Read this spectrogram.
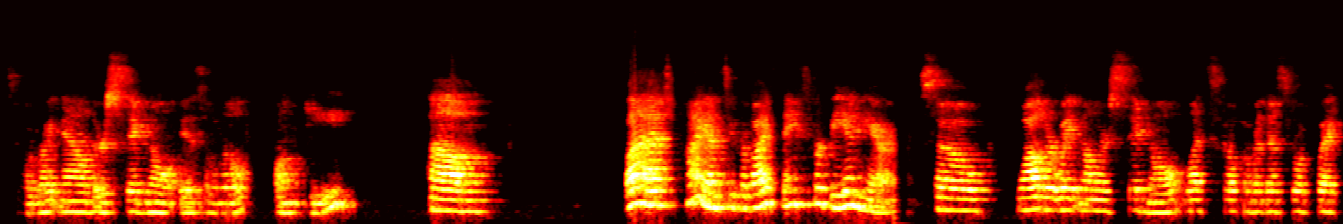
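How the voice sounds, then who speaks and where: Low-voiced woman, sounding like she's in a tube. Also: slow. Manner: chatty, lots of fillers. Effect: hollow, as if talking through a tube. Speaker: livestream host. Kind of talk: casual livestream commentary. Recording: very echoey, distant, dull sound.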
